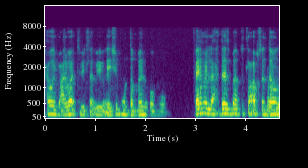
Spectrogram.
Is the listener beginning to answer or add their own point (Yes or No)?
Yes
